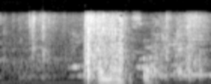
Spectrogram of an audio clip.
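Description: Crinkling of a clear plastic snack bag being handled, with one short voice sound about a second in.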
